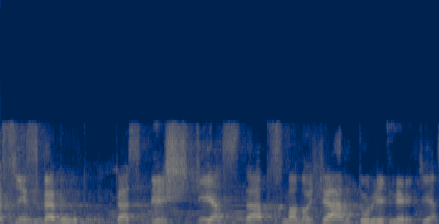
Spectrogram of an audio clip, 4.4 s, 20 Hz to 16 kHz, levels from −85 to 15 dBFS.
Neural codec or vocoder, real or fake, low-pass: codec, 16 kHz, 2 kbps, X-Codec, HuBERT features, trained on general audio; fake; 7.2 kHz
